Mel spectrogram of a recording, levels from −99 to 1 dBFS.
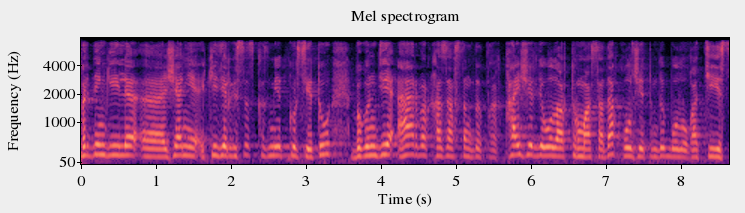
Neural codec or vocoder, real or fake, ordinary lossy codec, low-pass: none; real; none; 7.2 kHz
